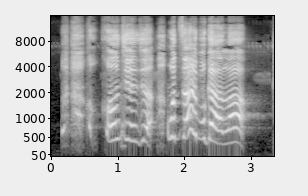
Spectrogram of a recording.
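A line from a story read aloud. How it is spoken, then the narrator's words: Dazed, crying. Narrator (Chinese): 他怔怔的，……遂哭扬说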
